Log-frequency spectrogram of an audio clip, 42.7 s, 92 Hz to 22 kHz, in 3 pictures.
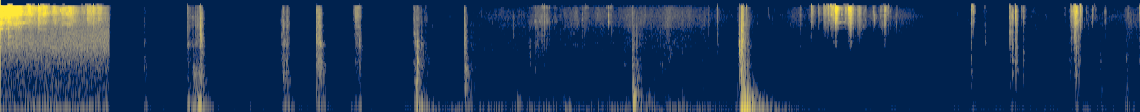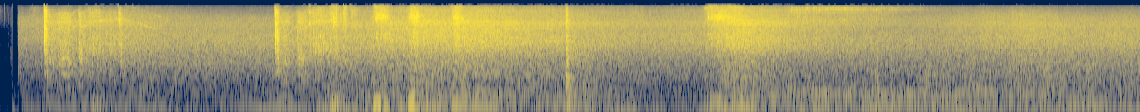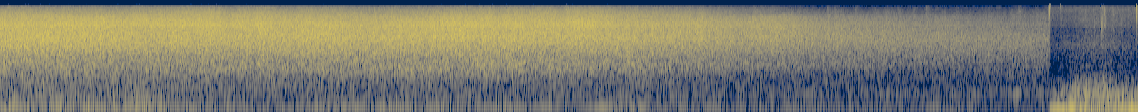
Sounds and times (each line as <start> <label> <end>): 0.0 keys 1.4
12.1 keys 13.9
14.5 car start 30.7
41.5 car start 42.7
